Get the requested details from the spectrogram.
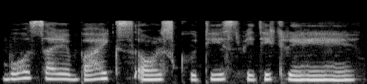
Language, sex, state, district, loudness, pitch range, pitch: Hindi, female, Arunachal Pradesh, Papum Pare, -13 LUFS, 215-245 Hz, 230 Hz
